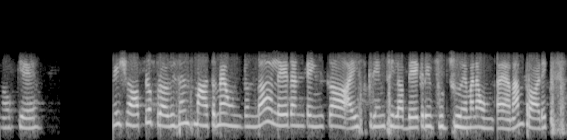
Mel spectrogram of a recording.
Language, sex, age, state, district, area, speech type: Telugu, female, 18-30, Andhra Pradesh, Sri Balaji, rural, conversation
